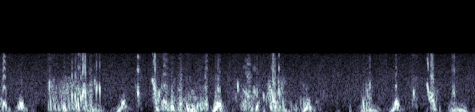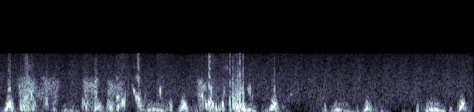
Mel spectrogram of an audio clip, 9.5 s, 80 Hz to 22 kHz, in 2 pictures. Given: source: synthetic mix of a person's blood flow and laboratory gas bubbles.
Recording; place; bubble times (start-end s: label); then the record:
Doppler ultrasound of blood flow; precordium
0.00-0.11 s: bubbles
0.46-1.04 s: bubbles
1.36-1.44 s: bubbles
1.50-2.10 s: bubbles
2.31-3.11 s: bubbles
3.61-3.83 s: bubbles
4.11-4.20 s: bubbles
4.25-4.40 s: bubbles
4.52-4.58 s: bubbles
4.92-5.36 s: bubbles
5.57-5.75 s: bubbles
5.81-6.24 s: bubbles
6.33-6.50 s: bubbles
6.71-7.31 s: bubbles
From the record:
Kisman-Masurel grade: 333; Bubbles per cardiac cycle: rolling drumbeat, 9 or more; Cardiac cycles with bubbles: 50 to 99%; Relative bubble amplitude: loud (0.450 to 0.775); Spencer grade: 3 (all of the cardiac periods contain showers or single bubble signals, but not dominating or overriding the cardiac motion signals); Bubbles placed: only in the low amplitude regions of the cardiac cycle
